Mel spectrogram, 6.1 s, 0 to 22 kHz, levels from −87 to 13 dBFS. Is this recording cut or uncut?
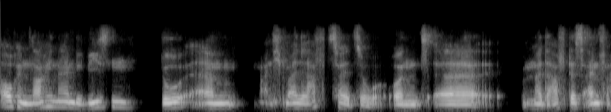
cut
